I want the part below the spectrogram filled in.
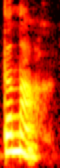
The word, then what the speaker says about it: Танах: Подчеркните в вашей Танах, Библия Танах, правильно говорить Танах, подчеркните, для всех, кто послушен ему.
